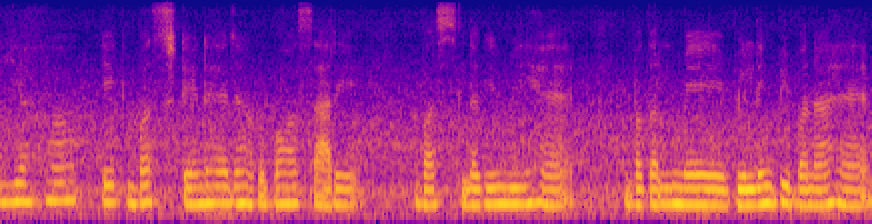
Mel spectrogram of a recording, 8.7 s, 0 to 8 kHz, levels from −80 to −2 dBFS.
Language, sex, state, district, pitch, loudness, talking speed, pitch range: Hindi, female, Bihar, Samastipur, 180 Hz, -15 LUFS, 130 wpm, 175-190 Hz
